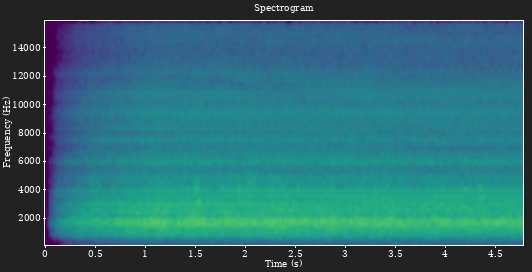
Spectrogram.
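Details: Steady broadband static hiss fades in during the first second and holds at an even level throughout, with no animal calls.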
